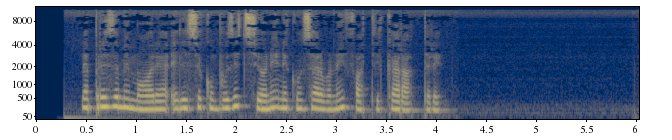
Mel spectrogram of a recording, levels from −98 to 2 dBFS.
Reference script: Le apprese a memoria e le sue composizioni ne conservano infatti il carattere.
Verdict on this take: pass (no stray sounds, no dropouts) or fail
pass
